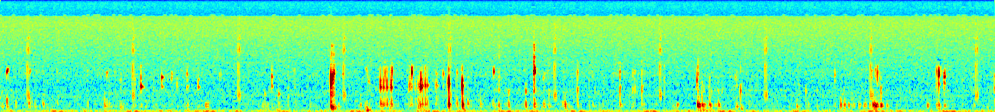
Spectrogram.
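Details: Huge stomach noises recorded close to the belly: irregular gurgling, bubbling and squelching with low rumbles; loud bowel sounds, ordinary stomach rumbling (borborygmi).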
